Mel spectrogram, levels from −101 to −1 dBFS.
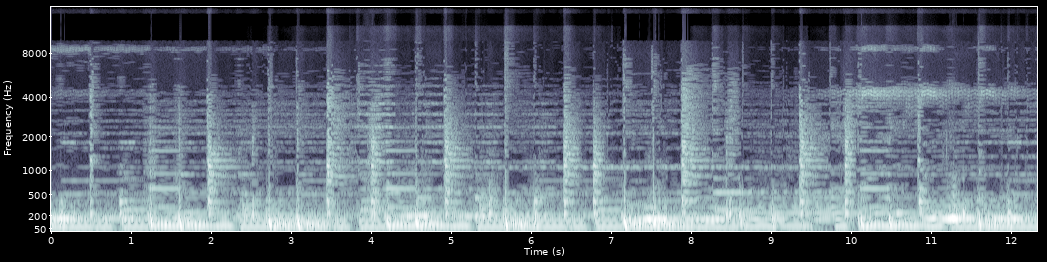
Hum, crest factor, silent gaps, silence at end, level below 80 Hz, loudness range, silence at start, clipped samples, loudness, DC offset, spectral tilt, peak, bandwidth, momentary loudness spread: none; 10 dB; none; 0 s; -16 dBFS; 1 LU; 0 s; 0.5%; -12 LUFS; 2%; -7 dB/octave; 0 dBFS; 11.5 kHz; 7 LU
